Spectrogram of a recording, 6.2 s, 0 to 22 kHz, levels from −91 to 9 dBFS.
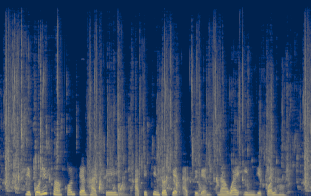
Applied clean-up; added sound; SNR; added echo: classical method log-MMSE.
